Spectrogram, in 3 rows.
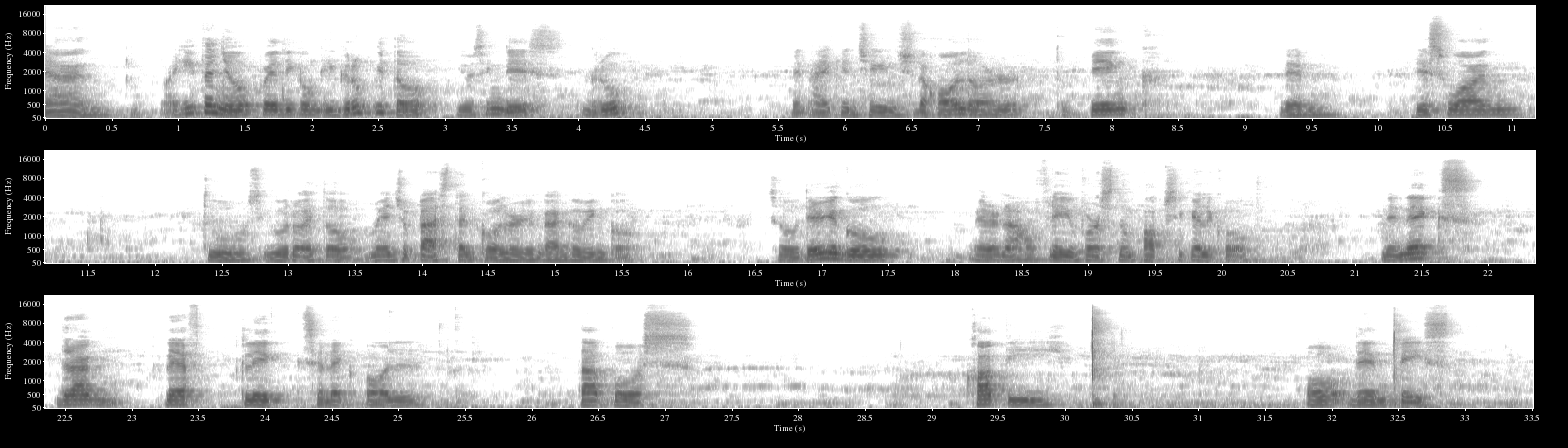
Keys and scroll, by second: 30.2 super+c, 32.4 super+v.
